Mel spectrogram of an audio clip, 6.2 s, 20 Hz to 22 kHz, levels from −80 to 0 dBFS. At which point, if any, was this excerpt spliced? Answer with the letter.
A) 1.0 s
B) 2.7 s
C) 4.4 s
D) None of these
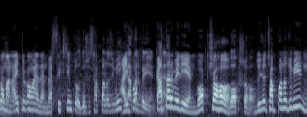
A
